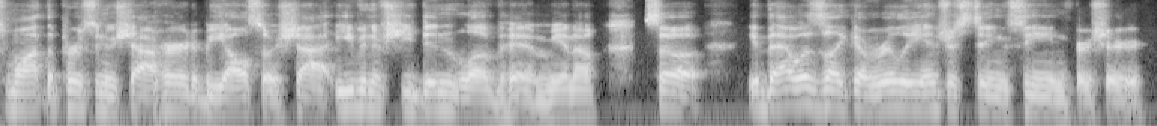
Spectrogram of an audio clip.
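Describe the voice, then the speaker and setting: A man's voice: mid-range voice, a bit bright. A man co-hosting a casual movie discussion, thoughtfully musing over scenes and their meaning. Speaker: podcast co-host.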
